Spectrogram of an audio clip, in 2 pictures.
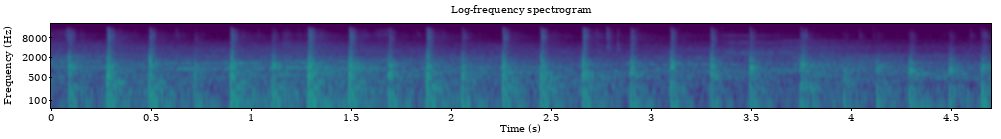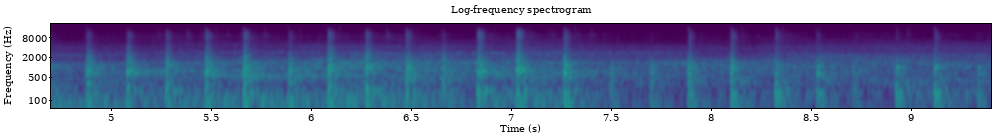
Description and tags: SonicSnap JPPT6 Wall
Sounds recorded at Colégio João Paulo II school, Braga, Portugal.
